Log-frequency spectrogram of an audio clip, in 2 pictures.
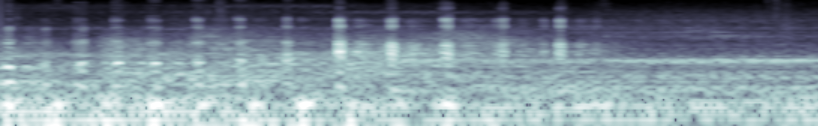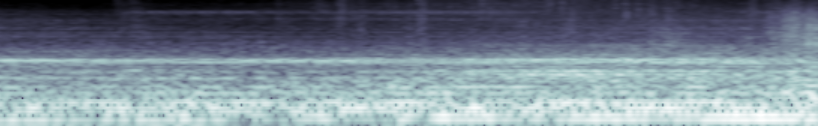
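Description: An energy blade hums steadily.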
